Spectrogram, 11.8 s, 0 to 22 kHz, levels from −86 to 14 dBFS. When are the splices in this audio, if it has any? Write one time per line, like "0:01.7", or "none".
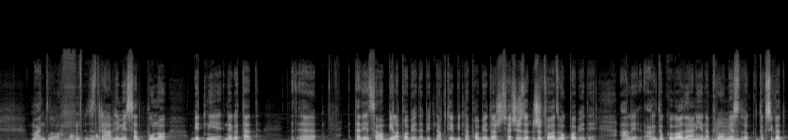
0:01.2

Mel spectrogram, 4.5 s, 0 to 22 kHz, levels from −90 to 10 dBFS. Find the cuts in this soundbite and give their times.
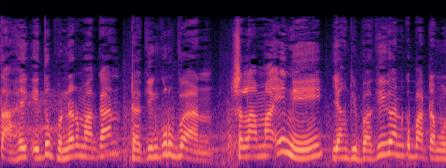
0:01.2
0:02.2
0:03.2

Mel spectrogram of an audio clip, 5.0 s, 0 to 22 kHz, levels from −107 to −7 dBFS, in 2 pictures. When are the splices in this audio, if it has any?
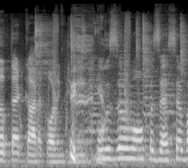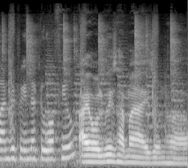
0:01.2
0:03.6

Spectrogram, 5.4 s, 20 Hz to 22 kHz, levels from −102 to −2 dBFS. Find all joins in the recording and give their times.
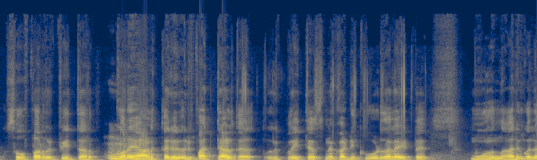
none

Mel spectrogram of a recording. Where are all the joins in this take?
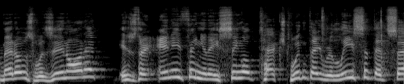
none

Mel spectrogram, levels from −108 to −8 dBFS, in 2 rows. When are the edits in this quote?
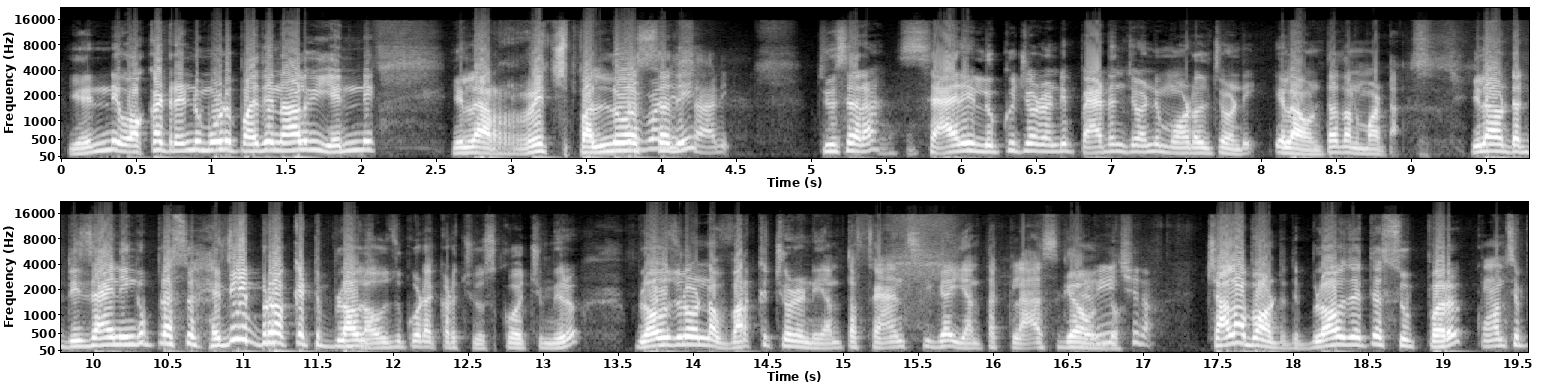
0:02.1
0:11.8

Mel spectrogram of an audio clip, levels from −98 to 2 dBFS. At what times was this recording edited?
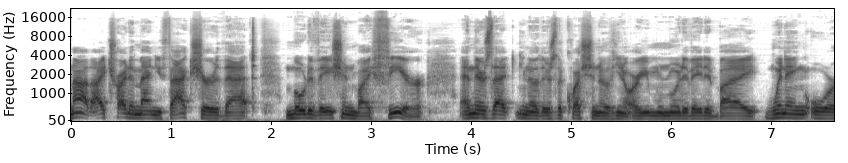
none

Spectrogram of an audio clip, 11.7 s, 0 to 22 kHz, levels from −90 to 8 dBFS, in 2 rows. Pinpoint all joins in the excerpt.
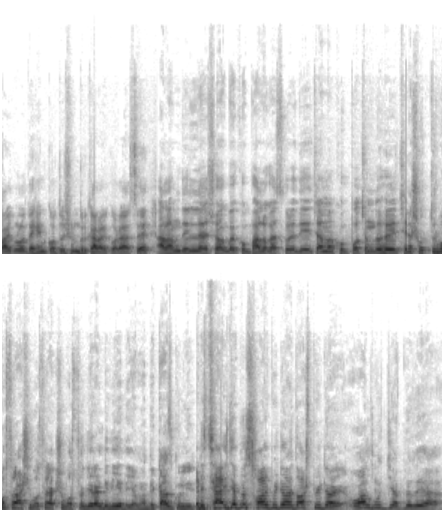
0:02.0
0:05.4
0:08.4

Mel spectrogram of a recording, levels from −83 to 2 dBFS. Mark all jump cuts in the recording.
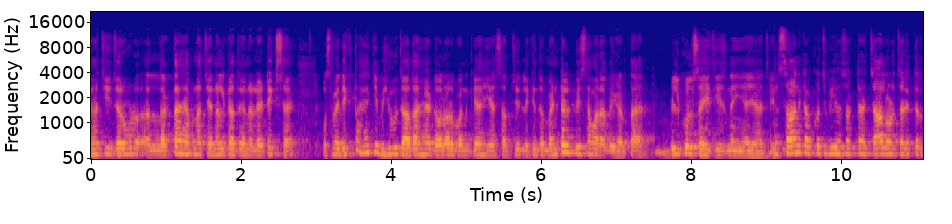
0:07.5
0:09.2

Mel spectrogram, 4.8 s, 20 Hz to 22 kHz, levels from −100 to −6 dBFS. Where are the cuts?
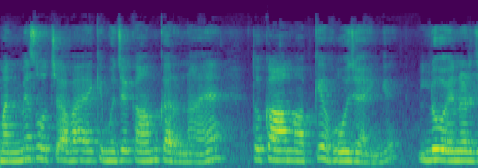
none

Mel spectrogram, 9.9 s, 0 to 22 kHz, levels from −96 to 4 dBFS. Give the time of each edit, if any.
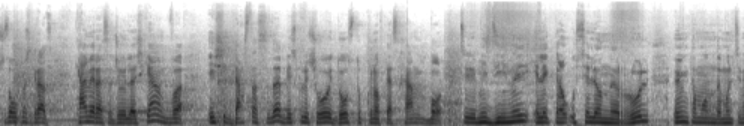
0:06.1

